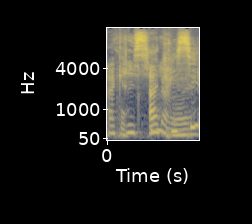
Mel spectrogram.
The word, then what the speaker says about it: Acrysyl: Acrisil. Ouais. On peut le prononcer.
